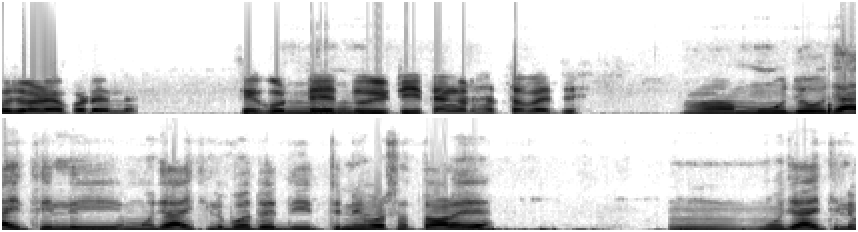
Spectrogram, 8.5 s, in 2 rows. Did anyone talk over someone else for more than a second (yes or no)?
no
